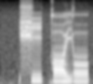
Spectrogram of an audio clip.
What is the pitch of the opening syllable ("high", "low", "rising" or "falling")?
high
